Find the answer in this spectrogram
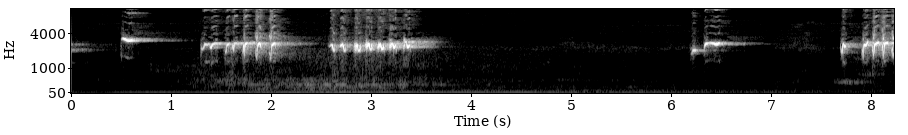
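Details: Singing young hand-reared Sooty-headed bulbul delivers brief clear whistles and longer warbled, chattering phrases in separate bursts with pauses between them, over faint low background hum.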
